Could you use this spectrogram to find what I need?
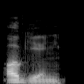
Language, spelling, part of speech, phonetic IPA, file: Polish, ogień, noun, [ˈɔɟɛ̇̃ɲ], Pl-ogień.ogg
